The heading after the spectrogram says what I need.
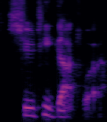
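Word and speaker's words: Ncuti Gatwa: thank you for that it's pronounced shoy shuti gatwa God bless you all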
